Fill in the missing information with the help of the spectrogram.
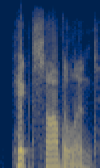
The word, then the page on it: hexavalent: American English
